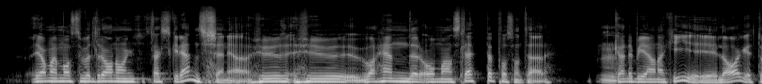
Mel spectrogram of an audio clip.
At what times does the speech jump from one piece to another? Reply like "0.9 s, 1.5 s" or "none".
none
